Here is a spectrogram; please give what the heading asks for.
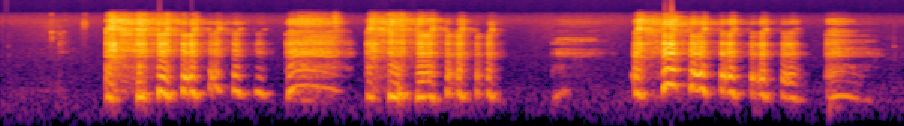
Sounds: Laughter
